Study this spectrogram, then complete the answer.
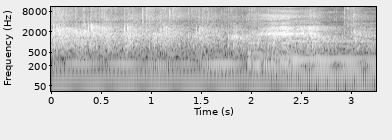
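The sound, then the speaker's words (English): An audience claps for the Lord steadily throughout, a dense wash of many hands with no pauses, over sustained low organ-like chords that shift pitch partway through. “What are your hands doing? Clap for the Lord.”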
